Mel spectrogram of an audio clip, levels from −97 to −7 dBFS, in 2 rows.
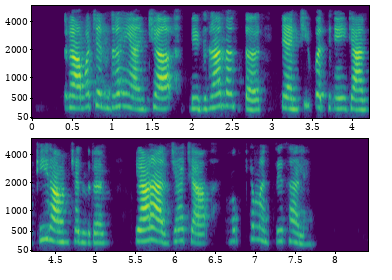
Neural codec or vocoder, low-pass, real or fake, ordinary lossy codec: codec, 16 kHz, 4 kbps, X-Codec, WavLM features, trained on Multilingual LibriSpeech; 5.4 kHz; fake; AAC, 48 kbps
